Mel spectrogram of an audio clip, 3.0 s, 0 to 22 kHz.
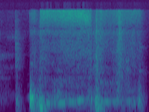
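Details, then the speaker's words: VW Golf Mk2 GTI 16v under restoration, ignition on with a newly fitted battery: wiper motor hums evenly and blades thump softly at reversal, working for the first time in years after wiper arm setup. "we have working wipers check that out don't know how many years it's since been had those"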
